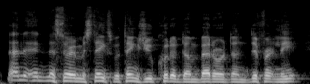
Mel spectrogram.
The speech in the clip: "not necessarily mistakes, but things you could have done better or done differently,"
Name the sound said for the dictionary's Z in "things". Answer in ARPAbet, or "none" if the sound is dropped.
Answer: Z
